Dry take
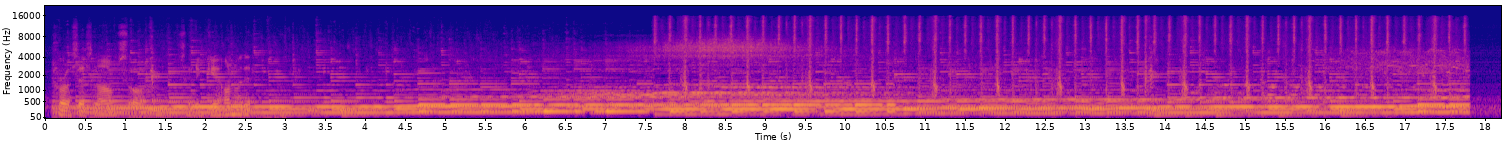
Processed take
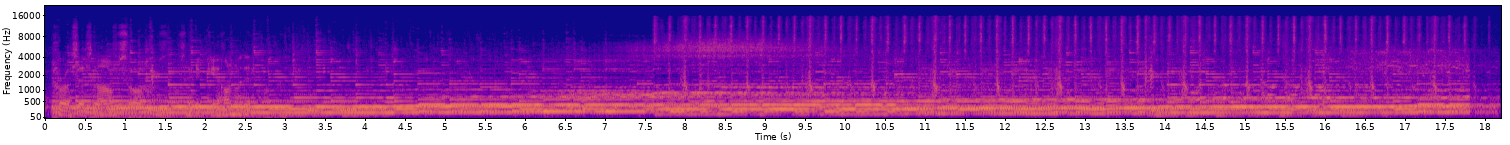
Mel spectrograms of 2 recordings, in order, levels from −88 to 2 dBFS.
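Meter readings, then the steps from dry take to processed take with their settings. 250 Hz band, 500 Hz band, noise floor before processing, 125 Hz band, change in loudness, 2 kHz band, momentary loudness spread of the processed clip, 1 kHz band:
-5.0 dB, -5.5 dB, -32 dBFS, -4.5 dB, -5.5 dB, -5.0 dB, 2 LU, -6.0 dB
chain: limiter -24.5 dBFS, peak gain reduction 11.5 dB; short-mantissa float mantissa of 6-bit; on a send: echo 0.498 s -13 dB

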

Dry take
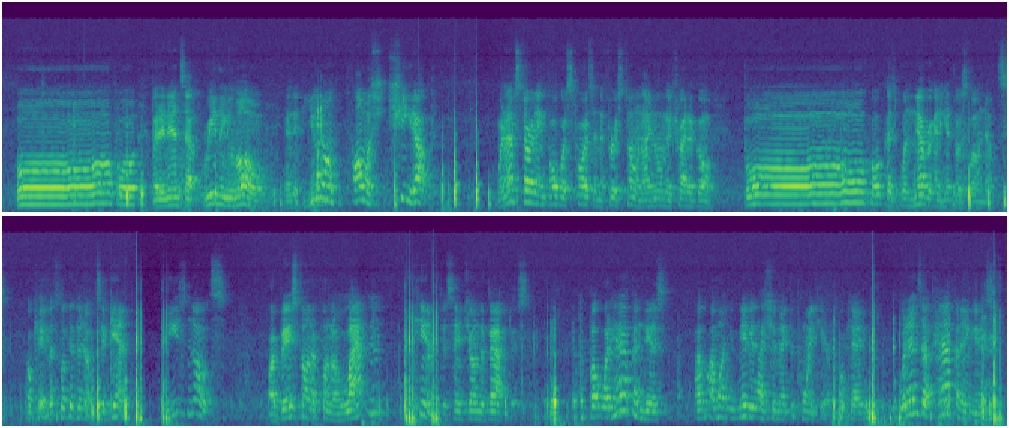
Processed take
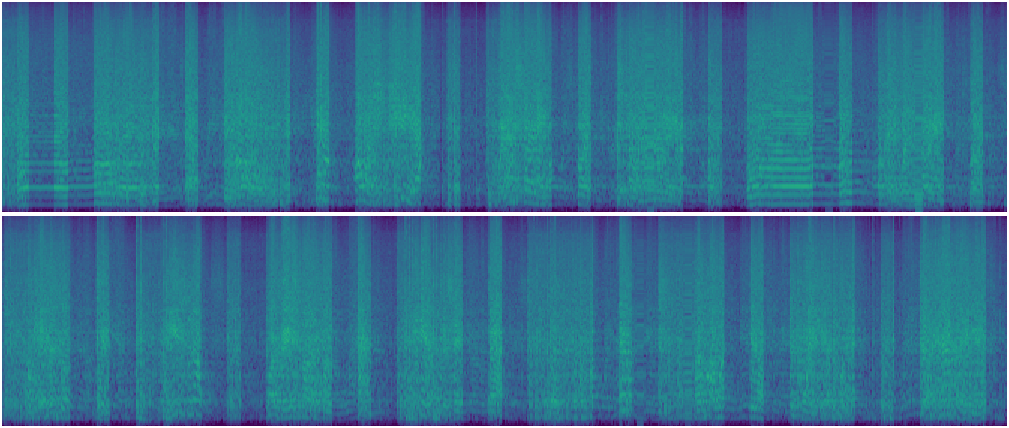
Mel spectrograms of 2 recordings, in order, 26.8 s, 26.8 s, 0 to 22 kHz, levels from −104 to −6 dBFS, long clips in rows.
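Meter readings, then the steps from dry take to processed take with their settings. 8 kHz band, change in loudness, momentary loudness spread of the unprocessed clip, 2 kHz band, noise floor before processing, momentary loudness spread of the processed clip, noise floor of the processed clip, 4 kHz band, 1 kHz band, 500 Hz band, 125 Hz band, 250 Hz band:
n/a, -9.5 dB, 14 LU, -6.0 dB, -58 dBFS, 8 LU, -56 dBFS, +3.5 dB, -13.5 dB, -21.0 dB, -30.0 dB, -24.5 dB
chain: per-bin compression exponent 0.4; HPF 110 Hz 12 dB/oct; de-hum 146.2 Hz, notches 35; fuzz box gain 26 dB, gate -35 dBFS; limiter -15.5 dBFS, peak gain reduction 4.5 dB; step gate "xx..x..xxx" 86 bpm -12 dB; differentiator; stuck buffer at 8.59/10.97/12.17/21.85/22.49, samples 512; gain -5 dB

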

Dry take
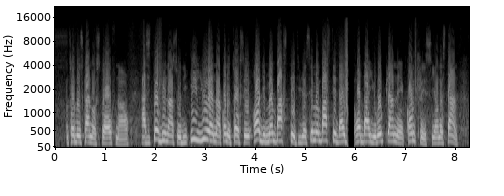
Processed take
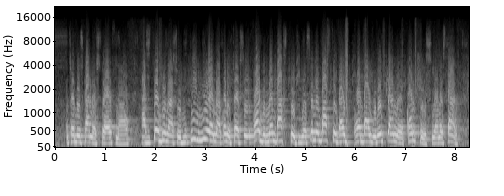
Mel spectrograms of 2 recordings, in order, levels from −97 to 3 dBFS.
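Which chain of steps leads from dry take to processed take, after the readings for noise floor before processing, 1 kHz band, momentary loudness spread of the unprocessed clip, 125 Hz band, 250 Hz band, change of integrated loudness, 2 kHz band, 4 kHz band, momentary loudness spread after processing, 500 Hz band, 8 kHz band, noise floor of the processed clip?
-59 dBFS, +6.0 dB, 5 LU, +14.0 dB, +9.5 dB, +8.5 dB, +6.0 dB, +6.5 dB, 4 LU, +8.5 dB, n/a, -41 dBFS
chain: graphic EQ 250/1000/2000 Hz -6/-7/-5 dB; in parallel at -4 dB: hard clip -36 dBFS, distortion -7 dB; on the sum: upward compressor, threshold -51 dBFS; tilt -2 dB/oct; de-hum 87.33 Hz, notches 22; on a send: thin delay 0.371 s, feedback 78%, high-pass 2200 Hz, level -14 dB; on the sum: sine folder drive 4 dB, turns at -17.5 dBFS; gain +2.5 dB

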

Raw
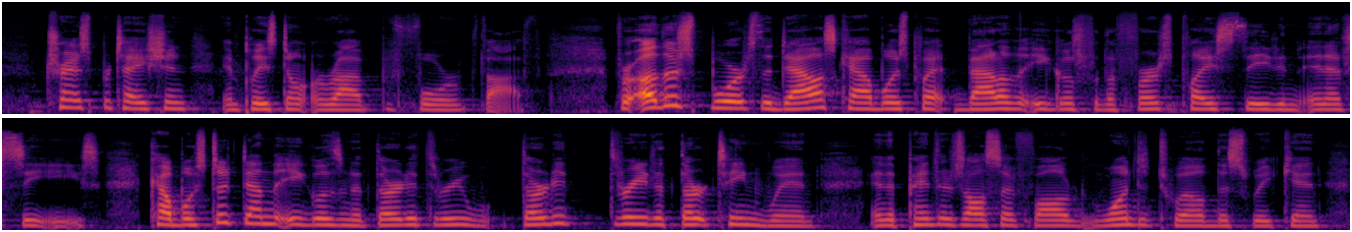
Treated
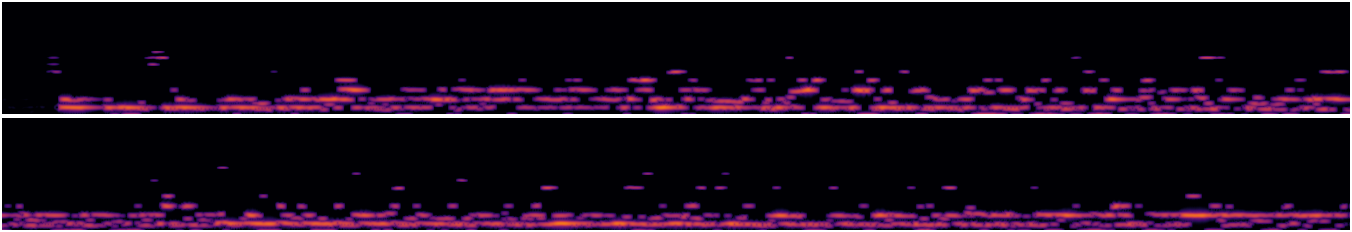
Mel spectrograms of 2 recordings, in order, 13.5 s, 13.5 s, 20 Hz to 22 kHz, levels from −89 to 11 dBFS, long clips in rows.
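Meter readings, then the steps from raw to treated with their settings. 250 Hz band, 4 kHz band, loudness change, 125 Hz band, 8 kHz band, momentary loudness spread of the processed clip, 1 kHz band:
+1.0 dB, -10.5 dB, -4.0 dB, under -10 dB, under -40 dB, 9 LU, -6.0 dB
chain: low-pass opened by the level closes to 930 Hz, open at -23 dBFS; sample leveller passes 5; limiter -12.5 dBFS, peak gain reduction 8.5 dB; downsampling 8000 Hz; metallic resonator 260 Hz, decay 0.26 s, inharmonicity 0.03; repeats that get brighter 0.286 s, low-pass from 400 Hz, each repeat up 1 oct, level -3 dB; loudest bins only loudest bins 4; noise-modulated level, depth 55%; gain +3 dB

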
